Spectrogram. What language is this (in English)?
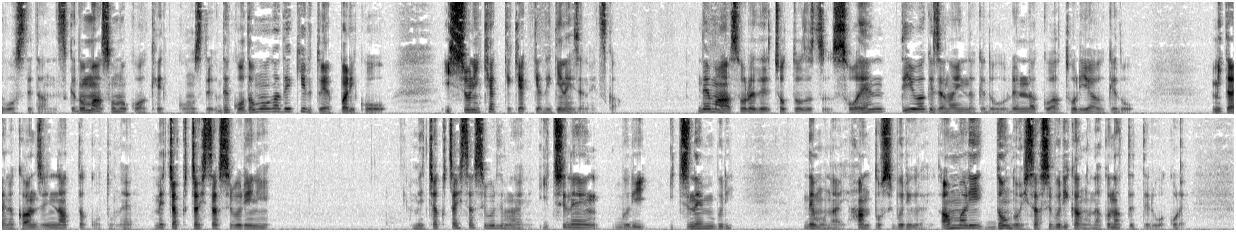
Japanese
